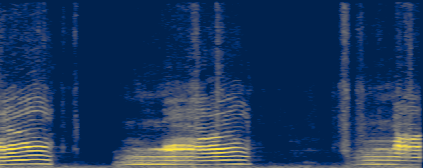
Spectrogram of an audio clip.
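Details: Pet cat that keeps meowing whenever humans are near: three drawn-out harmonic meows, the middle one longest and slightly rising, separated by brief quiet gaps in an indoor setting.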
